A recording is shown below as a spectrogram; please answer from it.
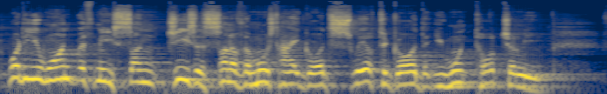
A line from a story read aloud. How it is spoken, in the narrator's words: He shouted at the top of his voice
